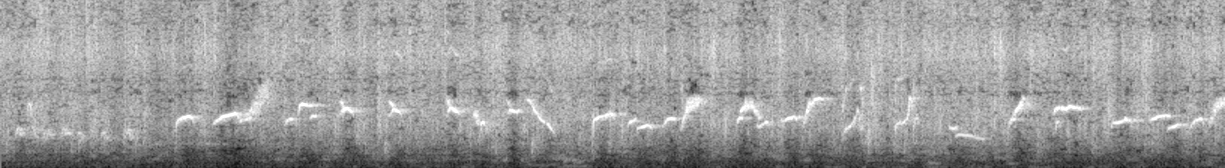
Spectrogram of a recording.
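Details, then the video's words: Oriental magpie-robin song recorded in heavy rain and used to set other magpie-robins singing; quick, varied whistled phrases with upslurred and downslurred notes come almost continuously against a constant rain roar. "Pancingan Kacer PAS HUJAN DERAS, Kacer Lain Langsung Ikut Gacor"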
